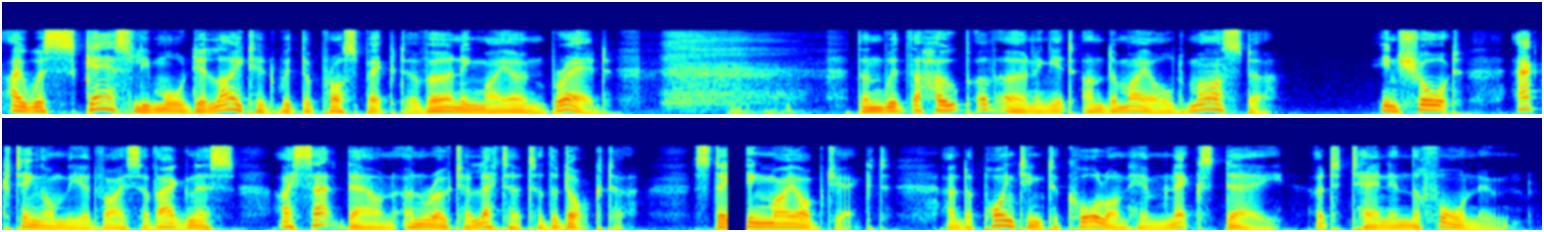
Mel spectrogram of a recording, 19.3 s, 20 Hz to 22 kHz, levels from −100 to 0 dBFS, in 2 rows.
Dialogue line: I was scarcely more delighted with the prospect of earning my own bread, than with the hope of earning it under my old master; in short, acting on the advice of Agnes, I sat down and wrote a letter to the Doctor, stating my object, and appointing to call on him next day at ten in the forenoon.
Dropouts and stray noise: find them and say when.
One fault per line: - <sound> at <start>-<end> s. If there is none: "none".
- sigh at 4.1-5.1 s
- dropout at 14.1-14.3 s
